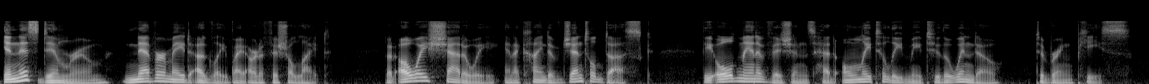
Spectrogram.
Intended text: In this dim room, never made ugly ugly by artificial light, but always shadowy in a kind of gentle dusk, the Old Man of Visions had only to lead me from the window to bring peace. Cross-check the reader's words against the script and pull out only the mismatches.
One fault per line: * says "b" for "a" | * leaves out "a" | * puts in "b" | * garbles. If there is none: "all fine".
* leaves out "ugly"
* says "to" for "from"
